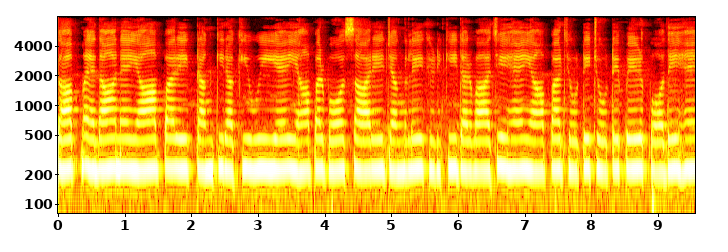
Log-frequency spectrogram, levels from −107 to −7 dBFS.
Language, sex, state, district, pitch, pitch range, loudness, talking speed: Hindi, female, Chhattisgarh, Bilaspur, 225 Hz, 220-230 Hz, -13 LUFS, 145 wpm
